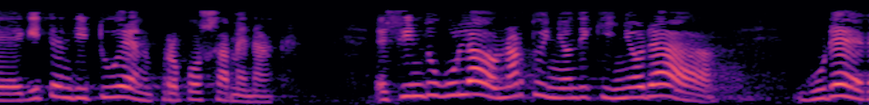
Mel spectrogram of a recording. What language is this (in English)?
Basque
